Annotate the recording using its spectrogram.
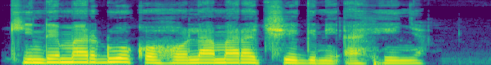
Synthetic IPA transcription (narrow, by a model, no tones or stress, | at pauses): kʰindemardwokɔɦɔlamaɾat͡ʃeɡnɪʔahɪɲa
